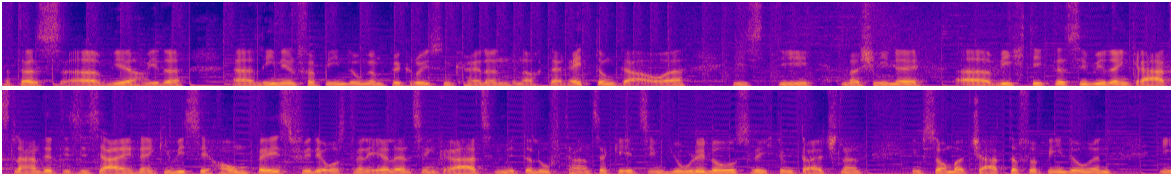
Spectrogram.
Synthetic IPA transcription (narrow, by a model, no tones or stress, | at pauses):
d̥asviːɐviːdɐliːnjənfɛɐb̥ɪ̃ndʊŋənb̥əɡ̥ʁyːsn̩kʰœnənnaːxd̥eːɐʁɛtʊŋdeːɐʔa̰ʊɐ | ɪstd̥iː | maʃiːnəvɪçtɪçd̥asːiːviːɾɐɪnɡʁaːt͡slãndətɛsɪstjaæɪnlçæɪnəɡ̥əvɪsəhoʊmpeɪsfyːɐɾiostəʁəneːɐlɛnsɪnɡʁaːt͡smɪt̚d̥eːɐlʊfthant͡sɐɡ̥eːtsɪmjuːliloːsʁɪçtʊŋdɔʏt͡ʃland̥ | ɪmsɔmɐt͡ʃatɐfɛɐbɪ̃ndʊŋən | ɪ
